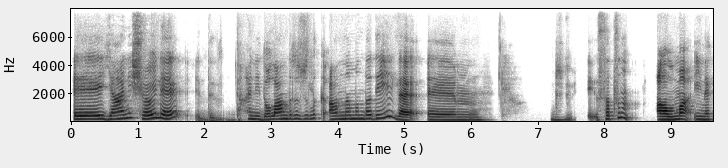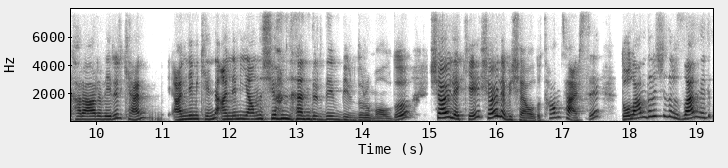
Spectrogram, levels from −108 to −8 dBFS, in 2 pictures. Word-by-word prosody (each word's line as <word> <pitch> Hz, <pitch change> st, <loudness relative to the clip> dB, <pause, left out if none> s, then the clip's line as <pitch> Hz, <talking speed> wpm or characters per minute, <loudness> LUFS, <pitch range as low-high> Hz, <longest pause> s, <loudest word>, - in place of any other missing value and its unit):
Eee, 230 Hz, -, +3 dB, 0.4 s
yani 250 Hz, +8 st, 0 dB
şöyle, 275 Hz, -1 st, +1 dB, 0.2 s
d -, -, -17 dB, 0.4 s
d -, -, -14 dB
hani, 230 Hz, -4 st, -7 dB
dolandırıcılık 245 Hz, +5 st, -2 dB
anlamında 250 Hz, +3 st, -2 dB
değil 330 Hz, -, -4 dB
de, 185 Hz, -3 st, +1 dB
emm, 185 Hz, -1 st, -3 dB, 1.1 s
dü 185 Hz, -, -12 dB, 0.4 s
iii, -, -, -12 dB
satın 245 Hz, -, -5 dB, 0.3 s
alma, 205 Hz, +2 st, +6 dB
yine 205 Hz, -1 st, -4 dB
kararı 210 Hz, +1 st, +2 dB
verirken 270 Hz, -, -2 dB, 0.4 s
annemi, 230 Hz, +6 st, +2 dB
kendi 235 Hz, 0 st, -2 dB
annemi, 230 Hz, +3 st, 0 dB
yanlış 245 Hz, +2 st, 0 dB
yönlendirdiğim 230 Hz, -5 st, 0 dB
bir 170 Hz, -5 st, -9 dB
durum 165 Hz, -4 st, -7 dB
oldu. 145 Hz, -, -4 dB, 0.3 s
Şöyle 315 Hz, -6 st, +6 dB
ki 240 Hz, -, -1 dB
şöyle 390 Hz, -, +3 dB
bir -, -, -3 dB
şey 185 Hz, -5 st, -4 dB
oldu: 145 Hz, -2 st, -5 dB
Tam 325 Hz, +5 st, -4 dB
tersi, 385 Hz, +3 st, -1 dB, 0.3 s
dolandırıcılığı 360 Hz, -, 0 dB
zannedip 325 Hz, -, +4 dB
235 Hz, 110 wpm, -21 LUFS, 205-275 Hz, 1.1 s, alma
